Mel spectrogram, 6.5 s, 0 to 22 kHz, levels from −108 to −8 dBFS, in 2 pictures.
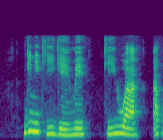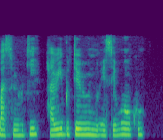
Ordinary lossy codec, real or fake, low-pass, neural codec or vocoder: none; real; none; none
